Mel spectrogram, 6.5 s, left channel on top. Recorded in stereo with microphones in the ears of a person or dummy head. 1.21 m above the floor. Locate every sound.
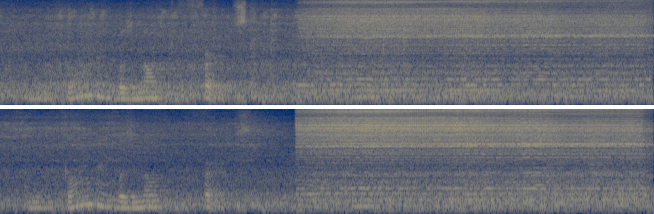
0.2 s a man speaking: 40° right (ahead or behind), 1.1 m; by 2.5 s 75° left (ahead or behind), 1.4 m
3.0 s a cupboard door: 80° right, 4.5 m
